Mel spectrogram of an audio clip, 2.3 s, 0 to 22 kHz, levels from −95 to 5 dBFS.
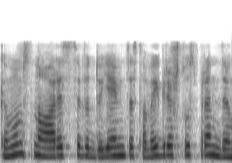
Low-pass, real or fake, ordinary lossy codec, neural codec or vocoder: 7.2 kHz; real; AAC, 32 kbps; none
